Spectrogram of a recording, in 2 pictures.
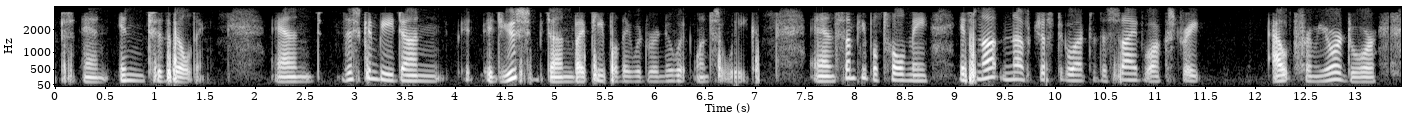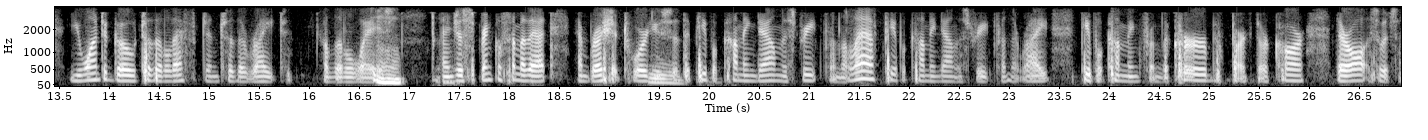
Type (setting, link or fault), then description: link, phone line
